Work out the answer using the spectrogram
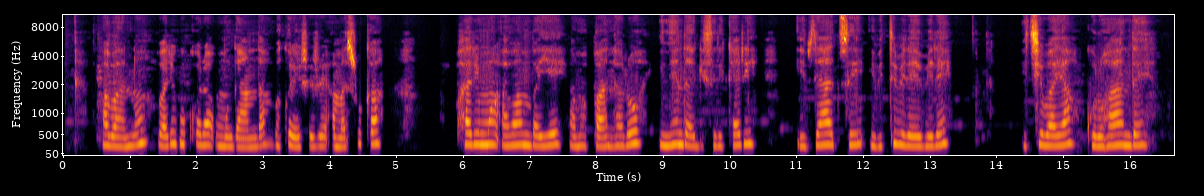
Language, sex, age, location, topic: Kinyarwanda, female, 25-35, Huye, agriculture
